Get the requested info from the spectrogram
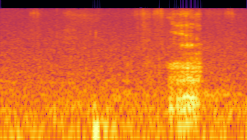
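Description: A short dog vocalisation near the end from a playing dog and puppy, after a soft low thump about a second in.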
